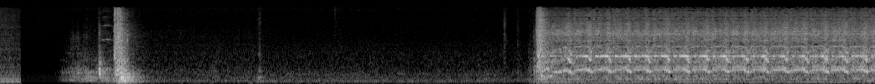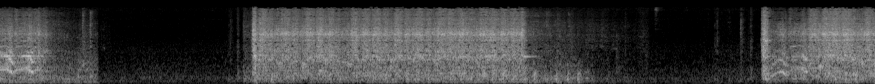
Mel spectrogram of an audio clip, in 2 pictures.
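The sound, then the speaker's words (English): The starter of the Mamie Van Show's large podium bus, which has a starter problem, cranks in three long, loud bursts separated by short pauses, grinding rhythmically without the motor catching. A sharp clunk sounds near the start, and no one speaks. “Le, le car podium euh, du Mamie Van Show a euh, un petit souci de démarreur.”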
